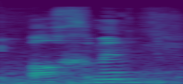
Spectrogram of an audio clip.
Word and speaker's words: Baughman: If you ask the later, older generations, it would be Baughman, which is a little more of a German tint to it, but Grandpa had to change that, the pronunciation on that for some obvious reasons.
